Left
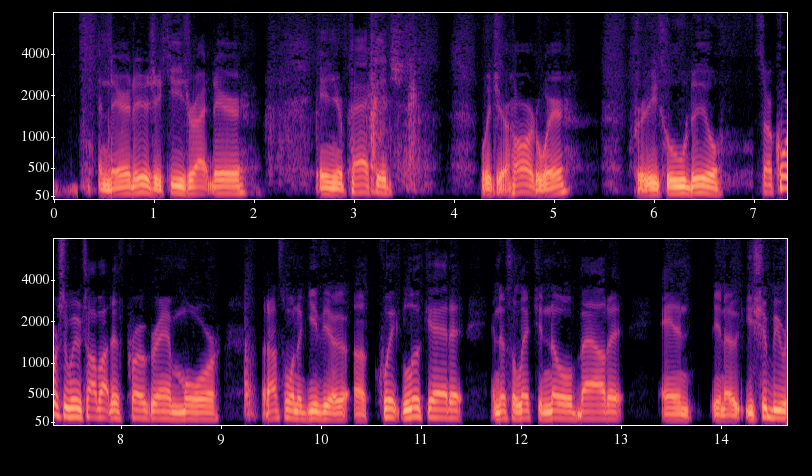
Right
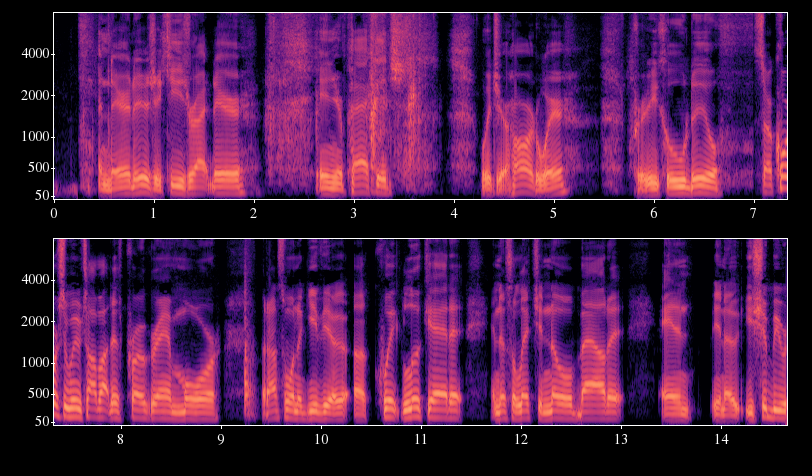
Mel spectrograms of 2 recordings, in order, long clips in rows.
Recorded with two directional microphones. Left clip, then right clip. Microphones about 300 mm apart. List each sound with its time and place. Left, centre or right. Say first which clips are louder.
0.3 s speech: left 1 dB; centre
5.5 s a sound: left 2 dB; centre
6.3 s speech: left 3 dB; centre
